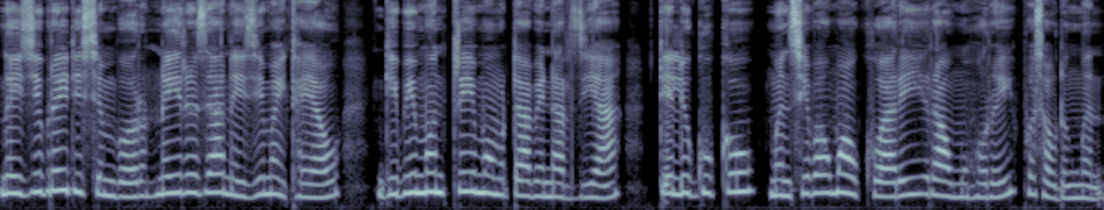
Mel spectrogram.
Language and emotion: Bodo, neutral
